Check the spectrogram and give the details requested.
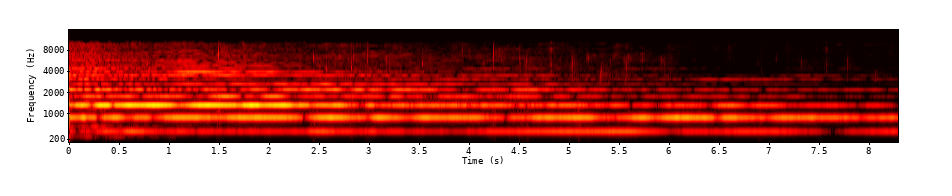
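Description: Ram's-horn shofar blown in one long, steady blast, holding a single note without a break.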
